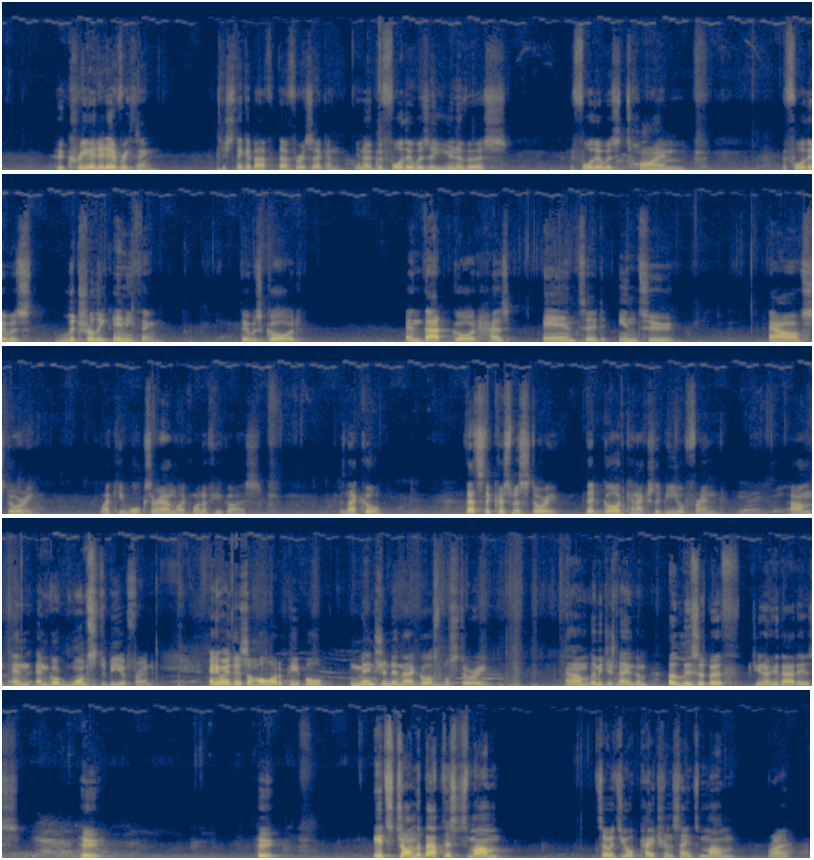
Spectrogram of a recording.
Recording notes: Reflection delivered (in the Fourth Week of Eastertide) for some of the children in the Library of St John the Baptist Catholic Primary School, Gladstone, Qld.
